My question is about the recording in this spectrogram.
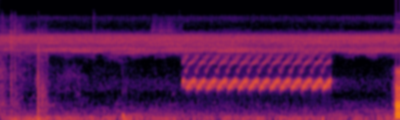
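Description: Reolink security camera's built-in siren, set off remotely from the phone app: a quick train of about a dozen rising chirps lasting a little over two seconds, starting almost three seconds in. Crickets trill steadily throughout.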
